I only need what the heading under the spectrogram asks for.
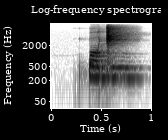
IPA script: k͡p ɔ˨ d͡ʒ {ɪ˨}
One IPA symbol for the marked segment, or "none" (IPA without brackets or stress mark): i˨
